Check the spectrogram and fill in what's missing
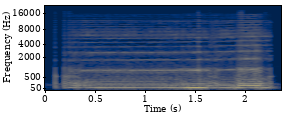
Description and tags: DSGNRise-int techno02short ASD lib-zoom-piezzo-stephan
techno, distorted, riser, electro, buzz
